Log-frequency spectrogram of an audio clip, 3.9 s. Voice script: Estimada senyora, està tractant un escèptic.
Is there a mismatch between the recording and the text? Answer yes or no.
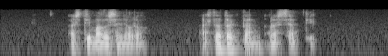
no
